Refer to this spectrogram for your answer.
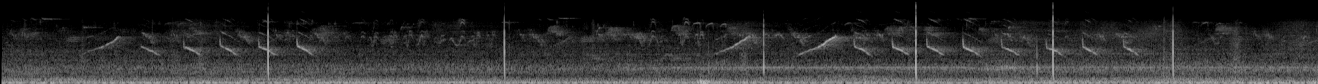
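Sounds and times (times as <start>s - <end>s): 
steady low rumble: 0.0s - 13.1s
two northern cardinals singing in Salem Massachusetts: 0.0s - 13.1s
sharp clicks: 2.6s - 3.1s, 4.7s - 6.1s, 6.7s - 12.5s.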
